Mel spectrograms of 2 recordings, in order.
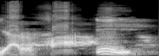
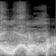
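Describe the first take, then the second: First: The word ends with an added short i vowel. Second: The word ends on a consonant, no final vowel. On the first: The vowel is added to avoid two vowelless sounds meeting. "maka menjadi yarfa'i" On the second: This is the original form before joining the next word. "Tadinya yarfa"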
